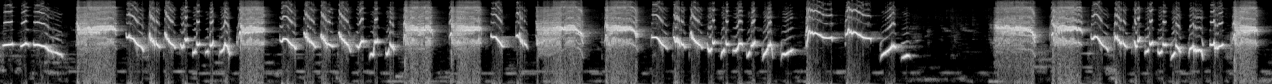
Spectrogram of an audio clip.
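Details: Vigorous song of an Oriental magpie-robin, meant to stir a silent bird into answering: rapid runs of bright descending whistles alternating with repeated loud harsh buzzy blasts, nearly continuous, one brief gap near the end.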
